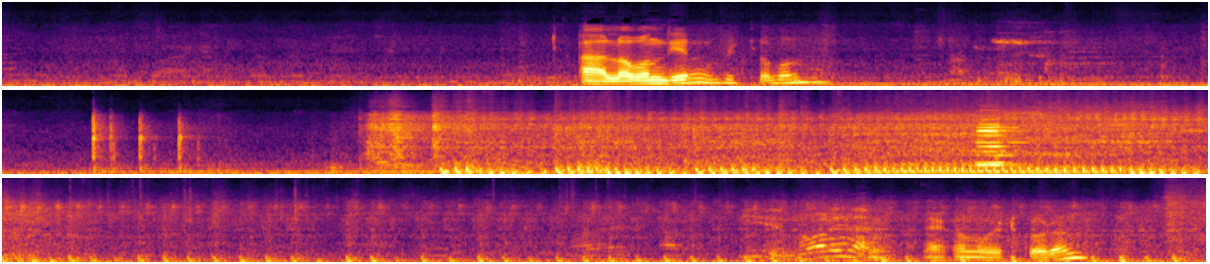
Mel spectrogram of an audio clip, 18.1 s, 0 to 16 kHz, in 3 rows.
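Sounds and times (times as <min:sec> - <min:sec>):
vehicle engine passing: 0:07.6 - 0:18.0
car horn beep: 0:10.8 - 0:11.4.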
